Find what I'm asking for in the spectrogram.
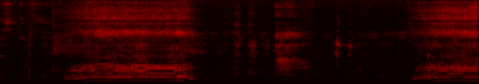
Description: Loudest snores ever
